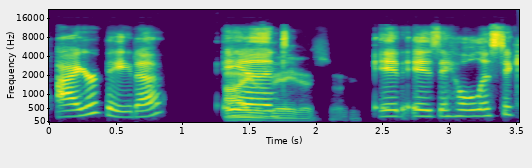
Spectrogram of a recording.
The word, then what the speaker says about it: Ayurveda: explain what the Aero aerovada I probably butchered that yeah it's called ayurveda and it is a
